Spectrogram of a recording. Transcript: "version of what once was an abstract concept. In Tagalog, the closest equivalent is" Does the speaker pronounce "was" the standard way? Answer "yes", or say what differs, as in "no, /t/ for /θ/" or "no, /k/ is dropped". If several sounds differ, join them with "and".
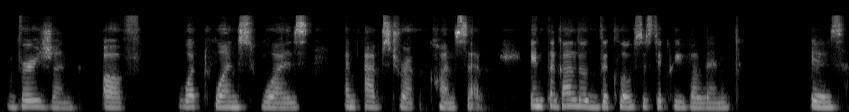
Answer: yes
